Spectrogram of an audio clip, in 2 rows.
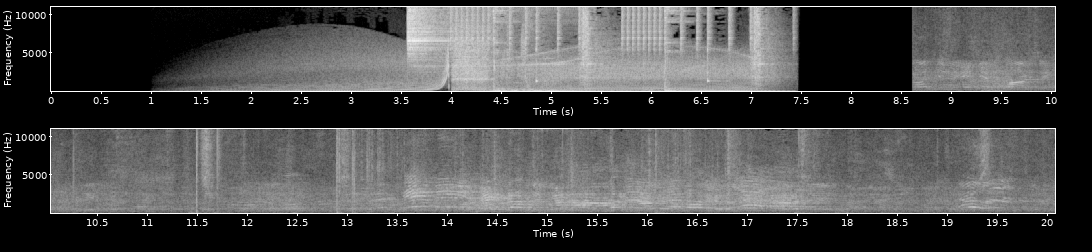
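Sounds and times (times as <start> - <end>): crowd shouting: 12.1 - 20.0.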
